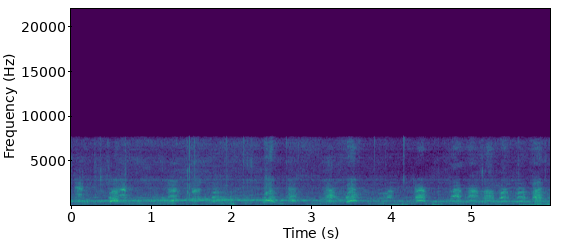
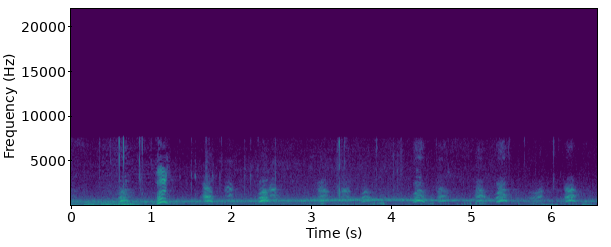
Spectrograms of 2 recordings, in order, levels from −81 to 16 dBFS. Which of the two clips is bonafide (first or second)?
second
